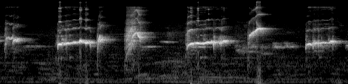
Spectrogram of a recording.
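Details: Greater green leafbird, a caged bird used to provoke a rival into answering: loud phrases of clear whistled notes and buzzy slurs around a steady mid-high pitch, separated by short pauses, with rising notes and bright chattering bursts.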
